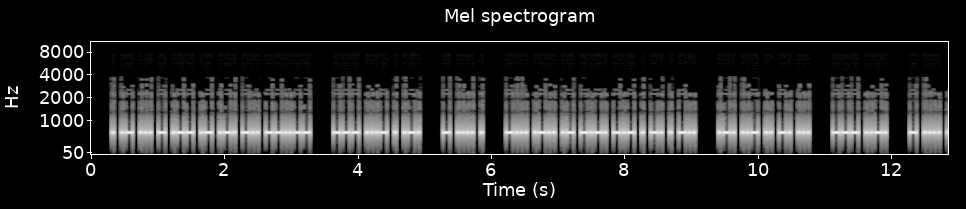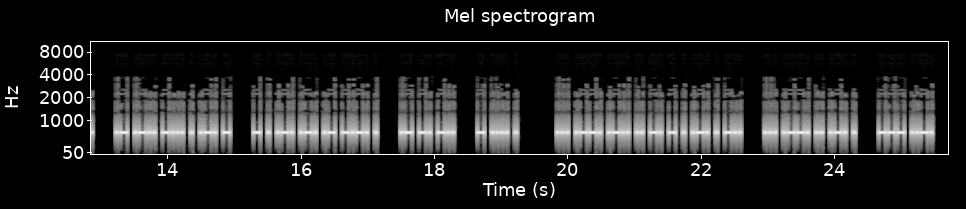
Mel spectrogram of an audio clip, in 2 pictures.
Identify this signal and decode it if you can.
Morse code, heard as a keyed tone, about 34 wpm, 650 Hz. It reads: EASTWARD, OVER THE BLACKENED RUINS OF THE ALBERT TERRACE AND THE SPLINTERED SPIRE OF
